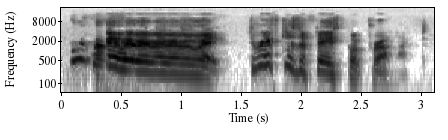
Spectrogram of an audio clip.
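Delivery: normal talking voice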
